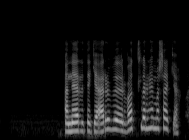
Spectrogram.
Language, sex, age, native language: Icelandic, female, 40-49, Icelandic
